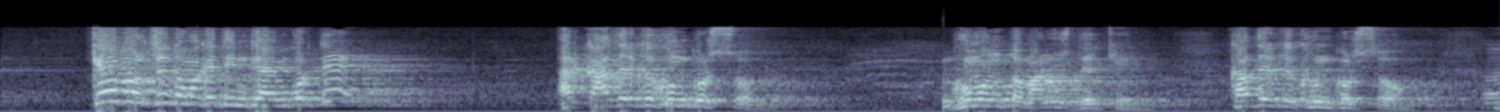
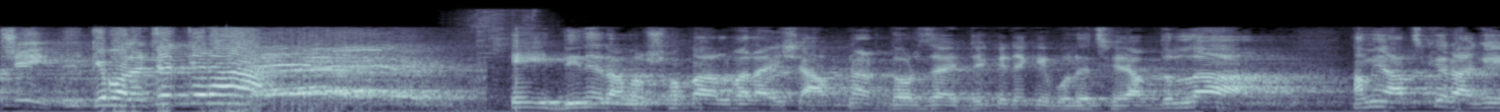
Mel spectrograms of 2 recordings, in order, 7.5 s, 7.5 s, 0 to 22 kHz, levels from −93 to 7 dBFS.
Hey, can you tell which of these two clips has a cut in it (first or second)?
second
